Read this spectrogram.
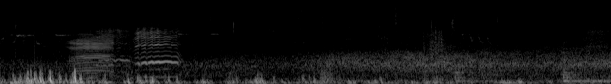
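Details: Zwartbles ewes and lambs on a regenerative farm in County Kilkenny, Ireland, in the field as the ewes eat their meal; two wavering, quavering bleats in quick succession, then low rustling and munching noise.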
